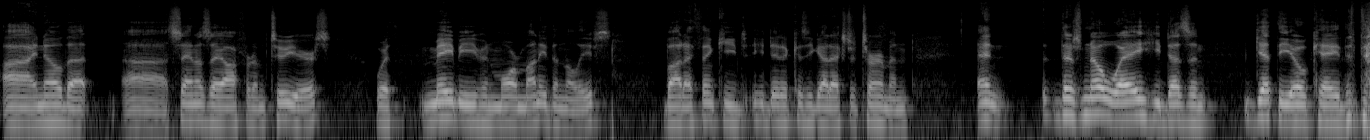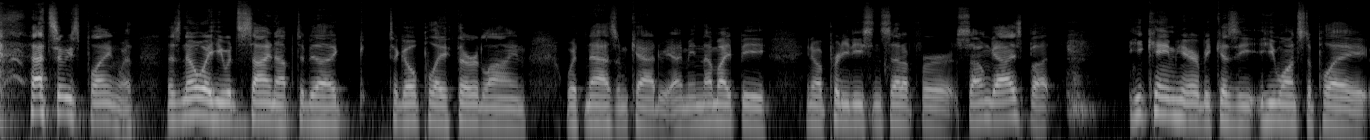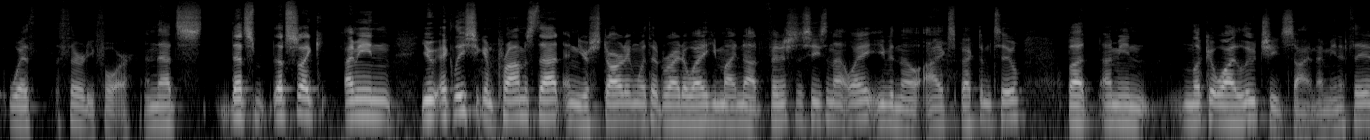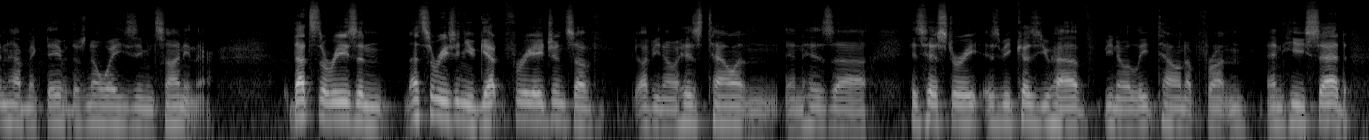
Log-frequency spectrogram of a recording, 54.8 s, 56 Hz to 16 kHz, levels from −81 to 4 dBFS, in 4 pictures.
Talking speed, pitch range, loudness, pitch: 200 wpm, 110-125 Hz, -33 LUFS, 115 Hz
